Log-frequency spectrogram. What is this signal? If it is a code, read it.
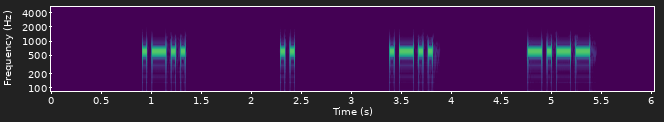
Morse code, heard as a keyed tone, about 25 wpm, spaced as for 8 wpm, 600 Hz. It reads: LILY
